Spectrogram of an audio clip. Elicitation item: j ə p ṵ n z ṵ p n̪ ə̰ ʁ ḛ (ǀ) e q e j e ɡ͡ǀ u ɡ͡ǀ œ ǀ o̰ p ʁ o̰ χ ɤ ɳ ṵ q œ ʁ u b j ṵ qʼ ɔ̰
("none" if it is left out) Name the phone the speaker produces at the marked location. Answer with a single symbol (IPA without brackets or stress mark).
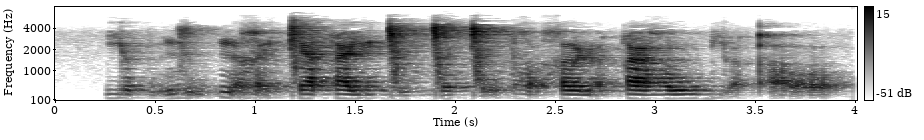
ǀ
